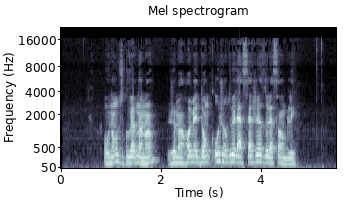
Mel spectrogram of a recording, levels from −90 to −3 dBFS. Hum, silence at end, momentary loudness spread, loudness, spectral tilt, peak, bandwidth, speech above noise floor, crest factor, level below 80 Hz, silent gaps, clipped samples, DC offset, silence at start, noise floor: none; 0.8 s; 9 LU; -16 LUFS; -6 dB/octave; 0 dBFS; 17 kHz; 36 dB; 18 dB; -46 dBFS; none; under 0.1%; under 0.1%; 0.85 s; -51 dBFS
